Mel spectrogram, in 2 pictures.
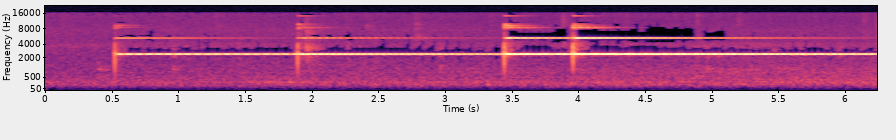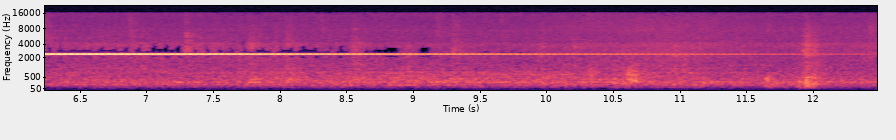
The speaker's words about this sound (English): Oh, those bells, they sound so sweet, they're so pleasant. I should get a set of bells.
